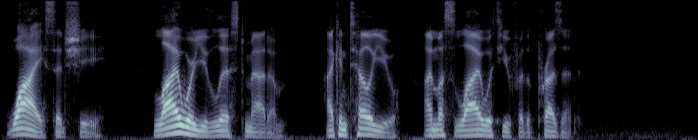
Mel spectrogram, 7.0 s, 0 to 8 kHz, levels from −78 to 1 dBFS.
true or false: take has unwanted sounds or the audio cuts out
false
